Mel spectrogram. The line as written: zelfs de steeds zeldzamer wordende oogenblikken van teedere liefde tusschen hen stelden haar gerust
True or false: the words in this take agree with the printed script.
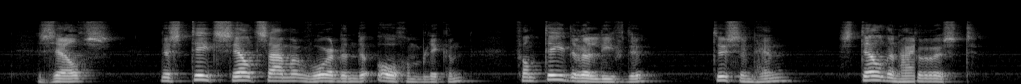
true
